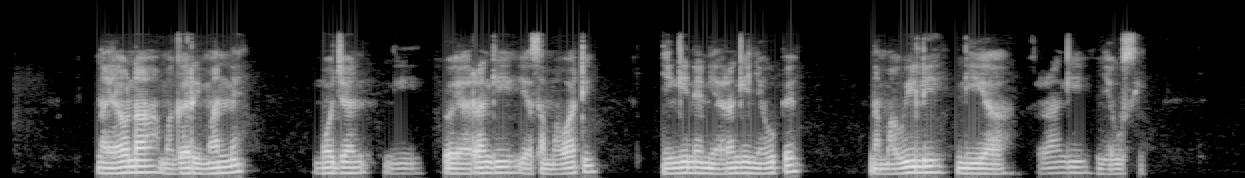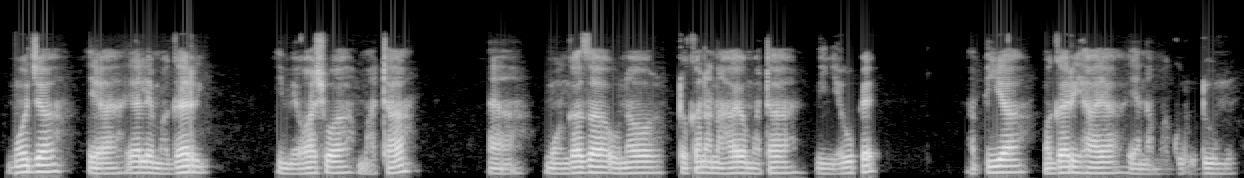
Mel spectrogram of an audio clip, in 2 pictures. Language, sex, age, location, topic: Swahili, male, 18-24, Kisumu, finance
